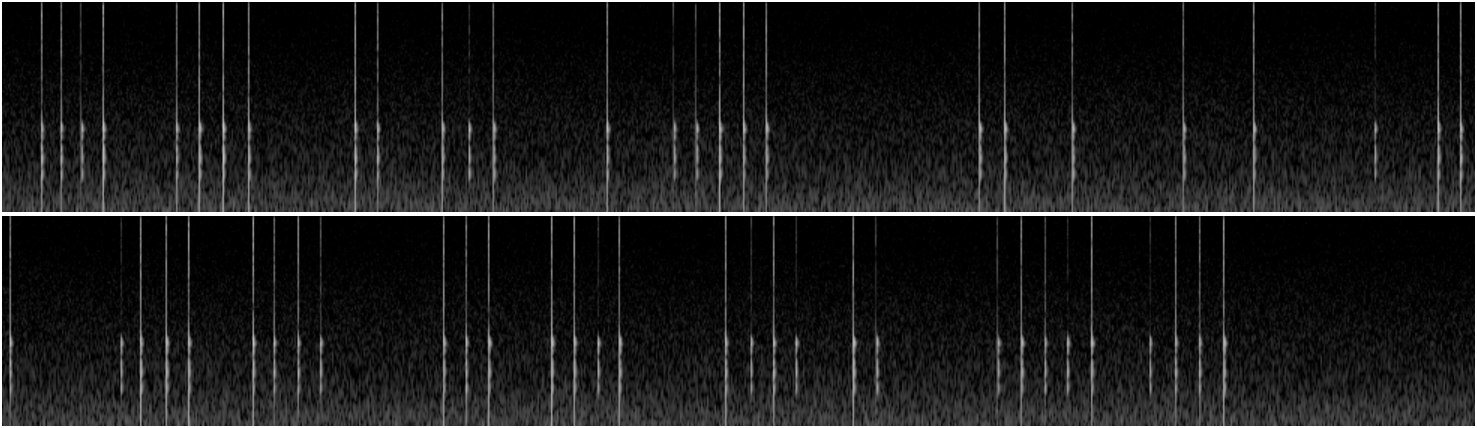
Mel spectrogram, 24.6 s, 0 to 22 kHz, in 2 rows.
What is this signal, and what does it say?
Tap code, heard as taps on a table, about 5 knocks a second. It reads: THE FACTORY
